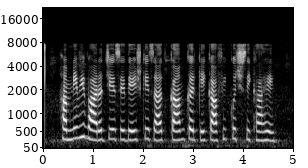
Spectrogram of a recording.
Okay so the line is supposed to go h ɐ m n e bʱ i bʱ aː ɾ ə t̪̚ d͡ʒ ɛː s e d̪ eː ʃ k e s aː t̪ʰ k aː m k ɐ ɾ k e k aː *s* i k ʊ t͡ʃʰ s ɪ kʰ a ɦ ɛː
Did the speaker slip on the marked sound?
yes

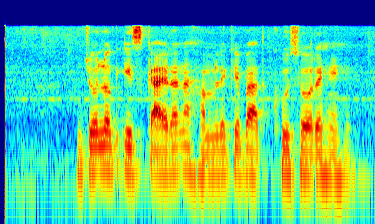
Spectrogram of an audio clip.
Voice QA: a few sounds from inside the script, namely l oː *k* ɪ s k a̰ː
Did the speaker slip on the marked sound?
yes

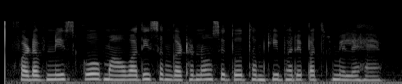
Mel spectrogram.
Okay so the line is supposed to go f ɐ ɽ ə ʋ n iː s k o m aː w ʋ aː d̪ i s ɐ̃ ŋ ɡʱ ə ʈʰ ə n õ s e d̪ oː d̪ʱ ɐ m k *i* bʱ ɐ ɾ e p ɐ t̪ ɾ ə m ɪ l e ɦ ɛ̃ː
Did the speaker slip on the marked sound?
no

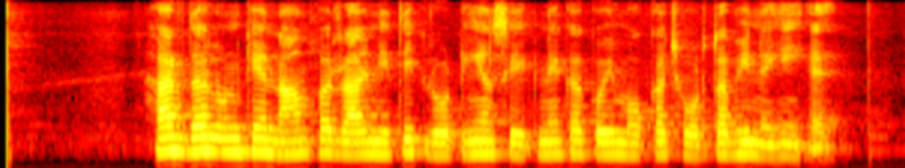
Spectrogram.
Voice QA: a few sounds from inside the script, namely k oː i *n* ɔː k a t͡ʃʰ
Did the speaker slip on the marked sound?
yes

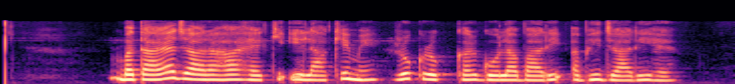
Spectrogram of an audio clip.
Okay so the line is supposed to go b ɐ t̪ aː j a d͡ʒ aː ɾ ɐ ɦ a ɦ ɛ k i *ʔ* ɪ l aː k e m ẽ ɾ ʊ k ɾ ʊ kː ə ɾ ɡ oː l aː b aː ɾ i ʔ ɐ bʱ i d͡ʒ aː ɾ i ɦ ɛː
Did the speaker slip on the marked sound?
no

